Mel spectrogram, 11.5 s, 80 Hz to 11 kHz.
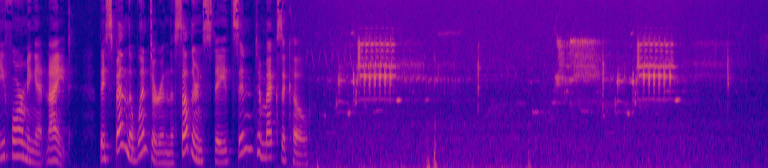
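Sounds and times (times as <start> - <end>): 
speech: 0.0 - 4.8
Red-winged blackbird song: 4.5 - 11.5.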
